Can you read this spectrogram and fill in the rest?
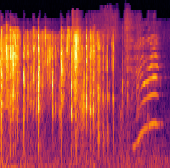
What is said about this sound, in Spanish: Fíjate por la ventana, fíjate por la ventana. Están triturando los cuerpos de seres humanos.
